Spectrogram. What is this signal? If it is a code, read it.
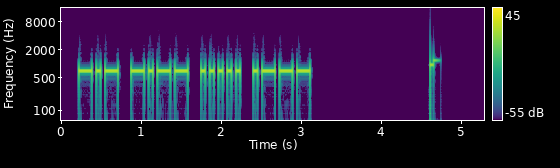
Morse code, heard as a keyed tone, about 22 wpm, 700 Hz. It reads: KY5J
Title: USA Call Signs - 4 Characters - 2x Character Spacing - 22wpm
